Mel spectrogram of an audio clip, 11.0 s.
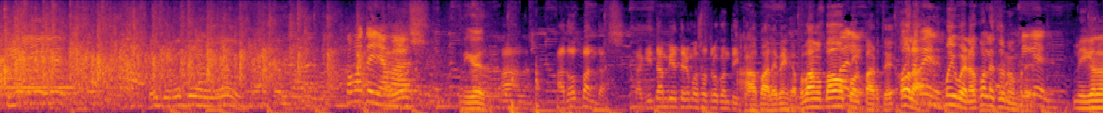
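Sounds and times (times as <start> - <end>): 
loud applause: 0.0 - 3.7
speech: 1.6 - 11.0.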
